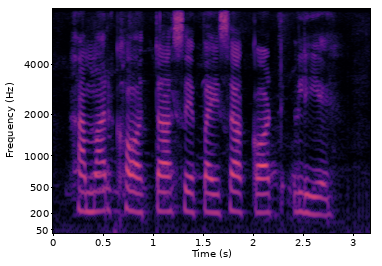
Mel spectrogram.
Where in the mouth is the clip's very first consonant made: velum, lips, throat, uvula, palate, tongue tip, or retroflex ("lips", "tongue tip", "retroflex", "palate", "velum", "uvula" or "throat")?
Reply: throat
